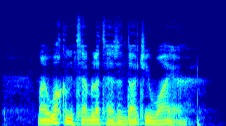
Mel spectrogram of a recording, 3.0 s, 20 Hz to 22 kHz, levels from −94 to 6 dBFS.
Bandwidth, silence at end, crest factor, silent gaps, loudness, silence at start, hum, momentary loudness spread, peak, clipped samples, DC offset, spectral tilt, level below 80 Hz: 12 kHz; 0.35 s; 18 dB; none; -32 LUFS; 0.5 s; none; 8 LU; -14 dBFS; under 0.1%; under 0.1%; -7.5 dB/octave; -60 dBFS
